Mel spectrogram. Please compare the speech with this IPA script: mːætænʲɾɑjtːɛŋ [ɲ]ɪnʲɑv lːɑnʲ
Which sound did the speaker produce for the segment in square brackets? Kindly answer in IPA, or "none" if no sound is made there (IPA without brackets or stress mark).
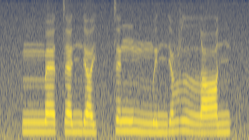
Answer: mː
